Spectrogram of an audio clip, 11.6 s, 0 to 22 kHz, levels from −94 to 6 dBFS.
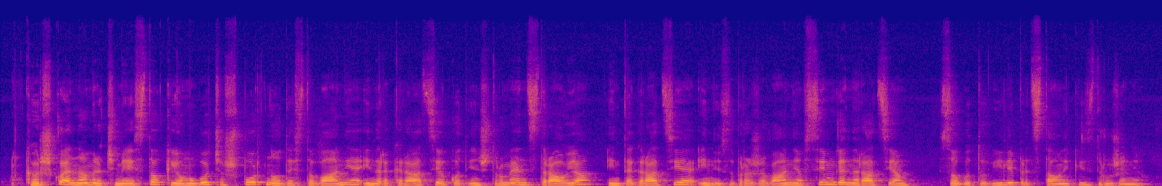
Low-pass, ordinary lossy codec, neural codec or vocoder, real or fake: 19.8 kHz; none; none; real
